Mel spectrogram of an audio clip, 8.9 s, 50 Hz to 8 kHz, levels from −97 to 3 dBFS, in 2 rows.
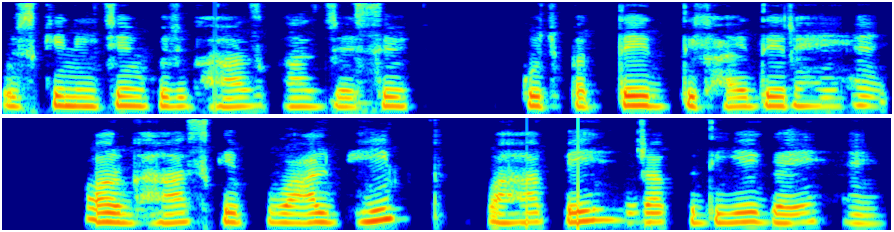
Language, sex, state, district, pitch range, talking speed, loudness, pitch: Hindi, female, Chhattisgarh, Balrampur, 190-205 Hz, 160 wpm, -26 LUFS, 200 Hz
